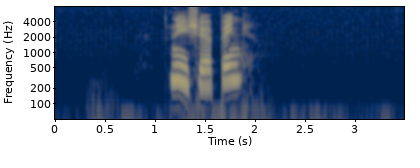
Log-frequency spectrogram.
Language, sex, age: Swedish, female, 22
